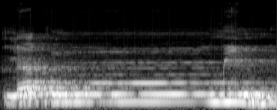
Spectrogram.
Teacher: لَكُمْ کے میم کو من کے میم سے ملا کے یہاں پہ دوبارہ ادغام شفوی ہو رہا ہے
